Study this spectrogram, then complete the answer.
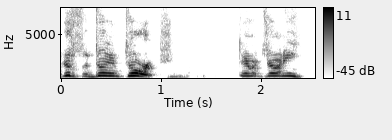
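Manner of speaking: high, pinched cartoon voice for an irritated hero; a hammed-up comic-book gripe, pitched high; annoyed hero grumbling. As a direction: play it as a fed-up cartoon hero. Thing cursing in comic retelling.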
